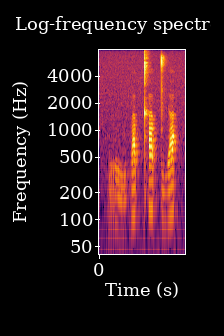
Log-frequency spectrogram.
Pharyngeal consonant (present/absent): absent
